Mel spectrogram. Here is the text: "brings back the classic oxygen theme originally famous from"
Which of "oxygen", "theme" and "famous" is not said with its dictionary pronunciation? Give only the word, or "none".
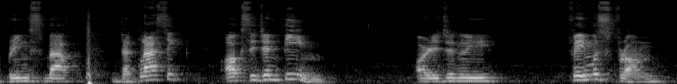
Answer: theme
